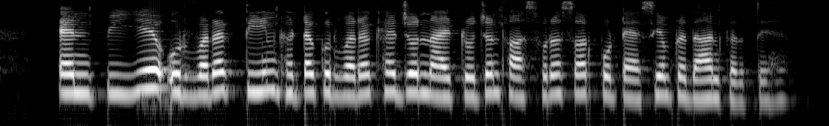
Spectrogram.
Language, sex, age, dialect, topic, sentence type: Hindi, female, 25-30, Awadhi Bundeli, agriculture, statement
